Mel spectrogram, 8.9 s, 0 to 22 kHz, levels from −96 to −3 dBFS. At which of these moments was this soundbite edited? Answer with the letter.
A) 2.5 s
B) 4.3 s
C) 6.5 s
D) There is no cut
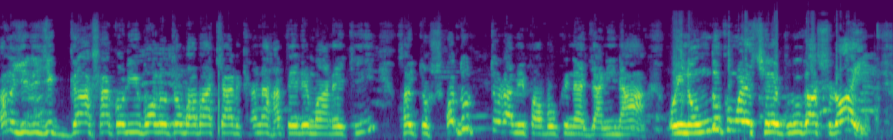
C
